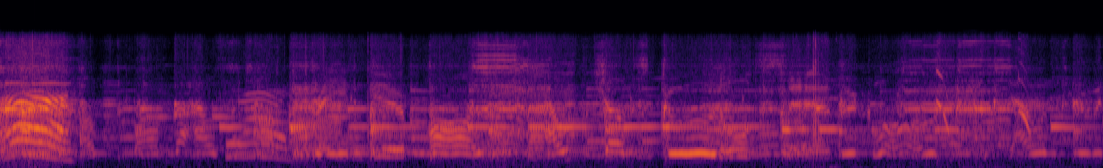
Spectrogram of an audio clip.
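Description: Animated dancing Santa Claus figure playing its built-in recorded song, a male singing voice over a backing tune, through its small speaker.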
